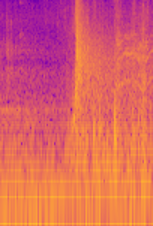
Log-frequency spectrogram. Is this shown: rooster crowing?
no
